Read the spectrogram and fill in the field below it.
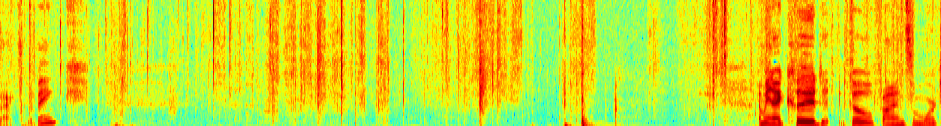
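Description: Plastic binder pages crinkle and flap as they are turned.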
